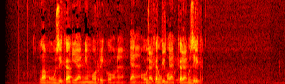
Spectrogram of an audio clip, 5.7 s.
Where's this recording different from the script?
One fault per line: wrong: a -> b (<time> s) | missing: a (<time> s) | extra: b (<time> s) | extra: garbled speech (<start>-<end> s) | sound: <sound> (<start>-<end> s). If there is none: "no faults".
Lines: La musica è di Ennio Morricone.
missing: è (1.4 s)
extra: garbled speech (2.6-4.0 s)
